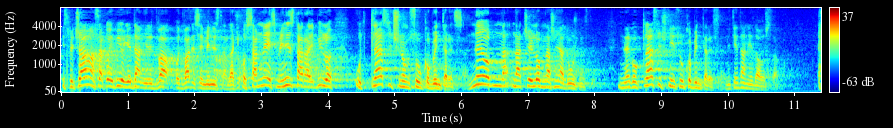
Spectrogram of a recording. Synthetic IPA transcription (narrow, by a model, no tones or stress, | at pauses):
ispɾit͡ʃaːʋansakojebiːo̞jed̪anilid̪ʋaːod̪ʋaːd̪eset̪minist̪aːɾad̪aːklḛosamneːst̪minist̪aːɾaːjebiːlo̞ | uklˠasit͡ʃnomsuːkobuint̪eɾḛːsḁneobanat͡ʃelobnaʃeːɲad̪uːʒnost̪i̥ | ne̞ɡo̞klˠasit͡ʃnisuːko̞bint̪eɾeːsḁnit̪ijed̪anjed̪a̰o̰st̪a̰lo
